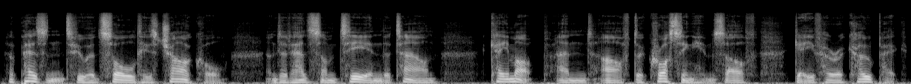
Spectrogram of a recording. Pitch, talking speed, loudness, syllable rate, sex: 95 Hz, 165 wpm, -17 LUFS, 4.0 syllables/s, male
